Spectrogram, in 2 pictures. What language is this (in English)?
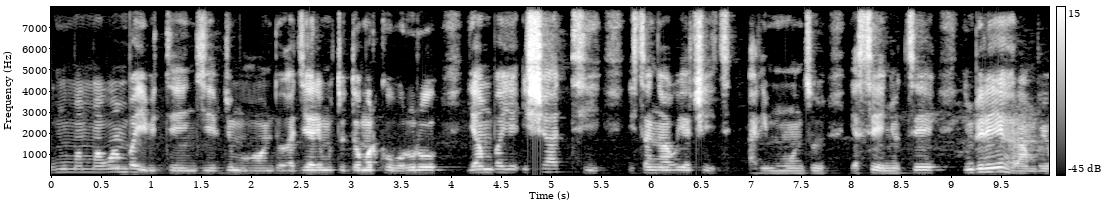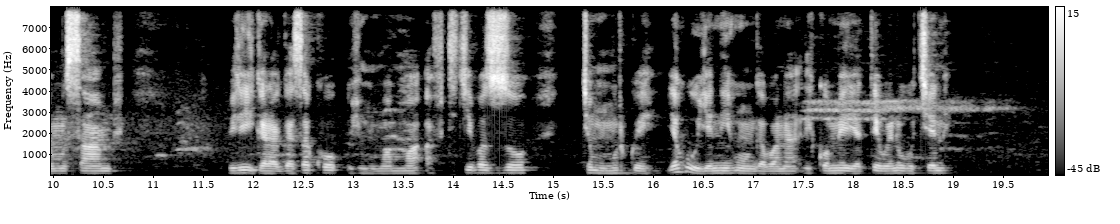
Kinyarwanda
